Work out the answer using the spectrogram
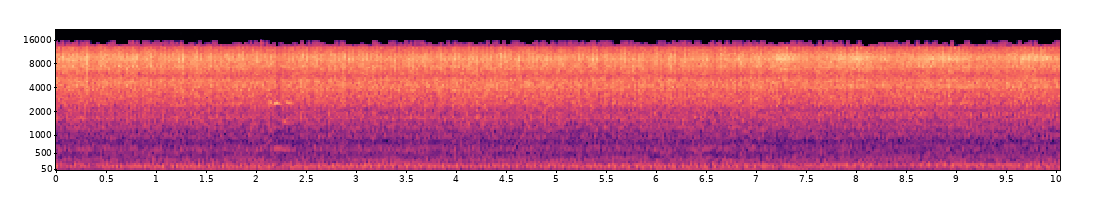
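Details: Craftsman LT2000 lawn tractor, Briggs 17.5HP, test drive after cleanup and repair: even steady low engine drone, no misses, knocks or surging; engine running smoothly.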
